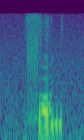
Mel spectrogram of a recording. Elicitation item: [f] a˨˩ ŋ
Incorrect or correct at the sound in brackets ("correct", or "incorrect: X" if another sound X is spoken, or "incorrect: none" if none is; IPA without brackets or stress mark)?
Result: correct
